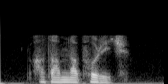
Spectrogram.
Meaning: toothpick
- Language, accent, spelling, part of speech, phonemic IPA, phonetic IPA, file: Armenian, Eastern Armenian, ատամնափորիչ, noun, /ɑtɑmnɑpʰoˈɾit͡ʃʰ/, [ɑtɑmnɑpʰoɾít͡ʃʰ], Hy-ատամնափորիչ.ogg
